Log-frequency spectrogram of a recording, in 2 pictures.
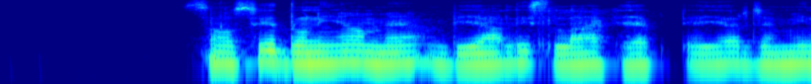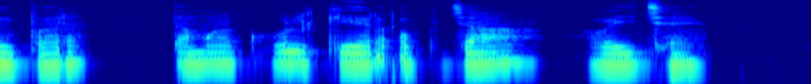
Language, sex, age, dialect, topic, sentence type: Maithili, male, 18-24, Bajjika, agriculture, statement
